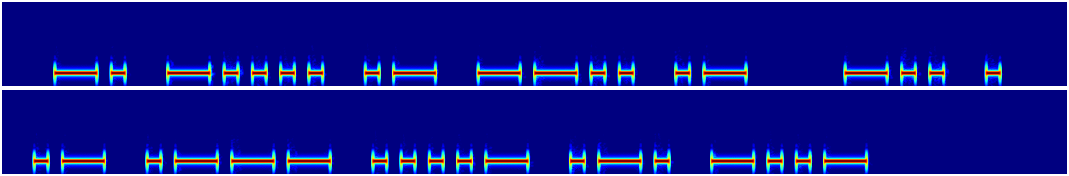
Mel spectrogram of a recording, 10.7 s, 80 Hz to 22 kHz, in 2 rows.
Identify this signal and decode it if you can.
Morse code, heard as a keyed tone, about 17 wpm, 700 Hz. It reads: N6AZA DE AJ4RX
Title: USA Callsign DE Callsign - 5 Characters - 17wpm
